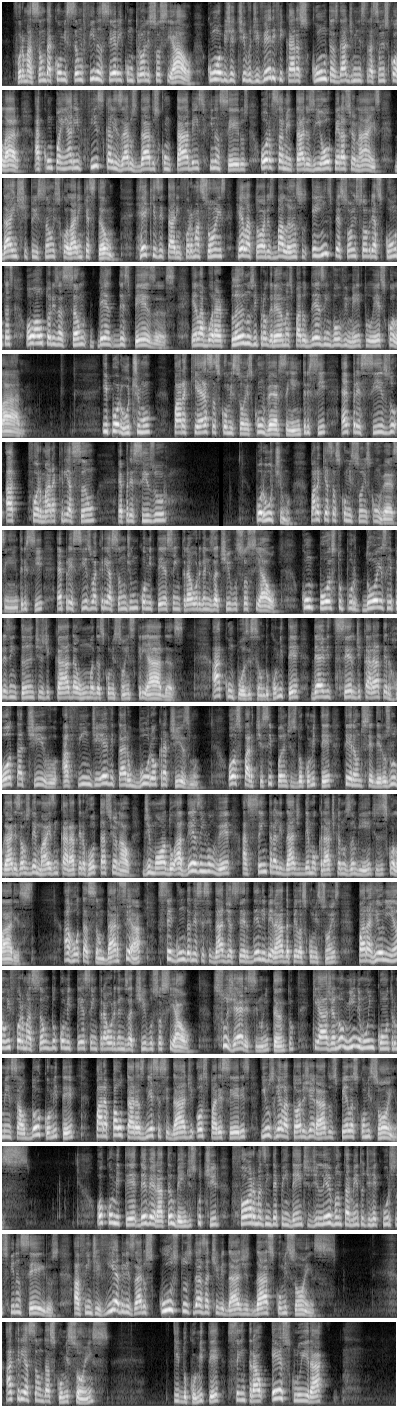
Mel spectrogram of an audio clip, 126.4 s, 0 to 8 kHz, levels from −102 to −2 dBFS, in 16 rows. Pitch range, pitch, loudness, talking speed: 180-230 Hz, 205 Hz, -20 LUFS, 100 wpm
